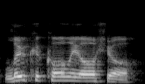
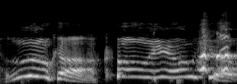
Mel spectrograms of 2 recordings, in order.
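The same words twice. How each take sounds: First: It is said in his plain, normal voice. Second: It is said in a dramatic X Factor announcer voice.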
